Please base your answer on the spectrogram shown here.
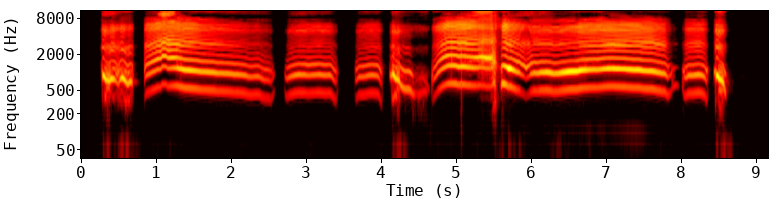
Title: Baby,4 Months Old,Cry,Frustrated,Forlorn Sound Effect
